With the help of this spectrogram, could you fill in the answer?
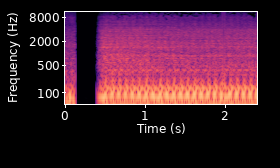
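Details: Segway Villain UTV after primary clutch seal replacement, idling in 10–15°F cold, now warmed up with water pump weep hole no longer dripping: quick even low patter, no knocks or squeals, unit running fine and sounds good.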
